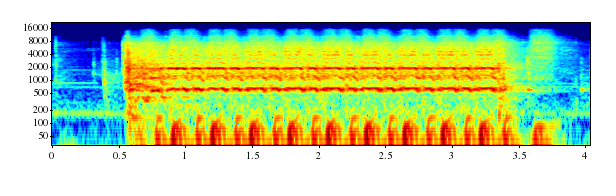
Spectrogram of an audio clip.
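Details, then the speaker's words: John Deere 425 mower after cleaning and repairs, new fuel line, fuel filter and coolant hose, first start in months: steady cranking about 3.5 beats per second with a few weak catches, won't run; fuel starvation. "cranks it's wanting to run probably run a lot better if i didn't have this cap on here oops i better correct that"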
